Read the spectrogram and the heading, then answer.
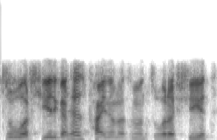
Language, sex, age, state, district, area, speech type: Kashmiri, male, 30-45, Jammu and Kashmir, Srinagar, urban, conversation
